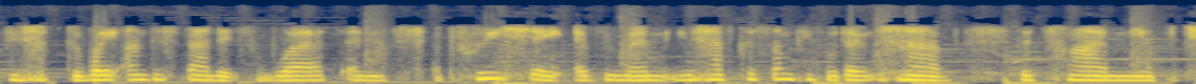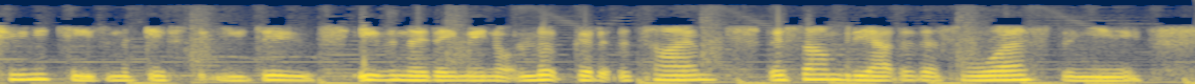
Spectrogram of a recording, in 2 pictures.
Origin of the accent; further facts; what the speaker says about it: London, United Kingdom; because I'm from London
